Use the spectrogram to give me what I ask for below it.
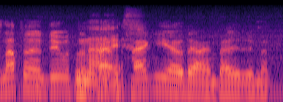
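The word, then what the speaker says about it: Faggio: registered it as an off-road vehicle I suppose fago is kind of a slurf ob8 eclipse I mean that's what the vehicle name is I think it's actually pronounced fagio it's Italian yeah it is fagio I know but we I'm sorry how do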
